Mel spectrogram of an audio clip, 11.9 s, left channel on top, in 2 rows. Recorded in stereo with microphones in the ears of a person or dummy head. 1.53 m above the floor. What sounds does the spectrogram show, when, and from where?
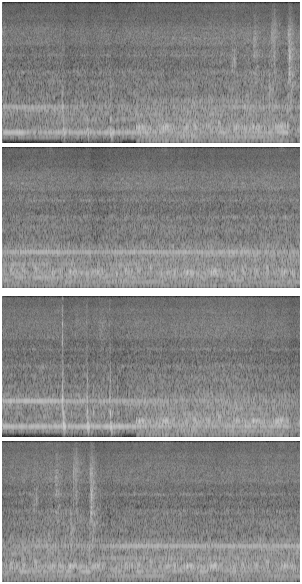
1.2 s keys jangling: 50° right (ahead or behind), 0.6 m; by 2.4 s 45° right (ahead or behind), 1.0 m
2.7 s a bird: centre (ahead or behind), 2 m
